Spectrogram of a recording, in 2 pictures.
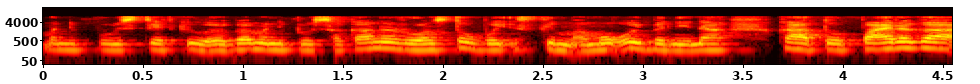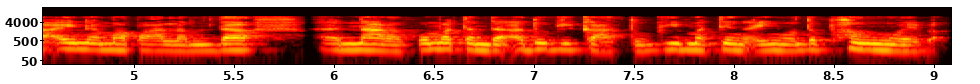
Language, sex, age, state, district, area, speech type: Manipuri, female, 30-45, Manipur, Bishnupur, rural, spontaneous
